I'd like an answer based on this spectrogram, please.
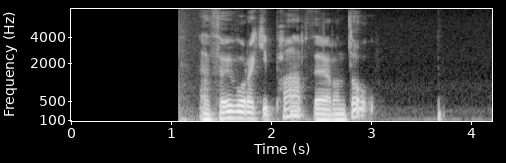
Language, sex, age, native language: Icelandic, male, 20-29, Icelandic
